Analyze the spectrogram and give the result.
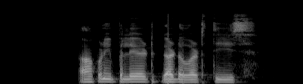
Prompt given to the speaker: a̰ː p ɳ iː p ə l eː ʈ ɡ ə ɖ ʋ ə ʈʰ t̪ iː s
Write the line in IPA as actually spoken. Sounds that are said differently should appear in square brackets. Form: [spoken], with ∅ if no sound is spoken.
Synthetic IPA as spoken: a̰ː p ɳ iː p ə l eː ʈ ɡ ə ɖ ʋ ə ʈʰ t̪ iː s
